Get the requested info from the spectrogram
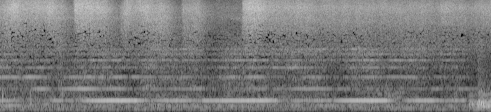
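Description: A steady machine hum with overtones, and a high hiss that comes and goes in stretches of about a second.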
